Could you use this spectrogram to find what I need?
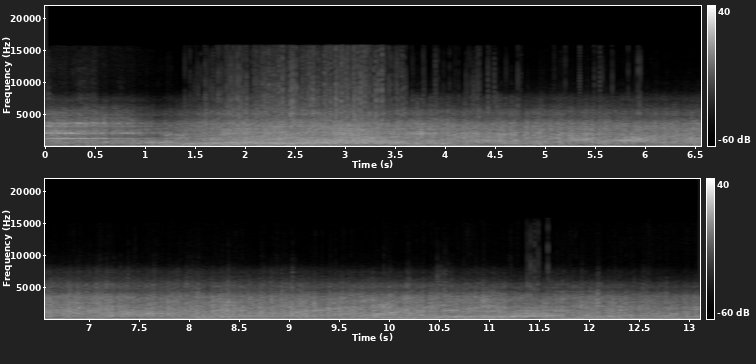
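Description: A jet engine roars loudly and rumbles as a fighter jet powers up for takeoff.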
